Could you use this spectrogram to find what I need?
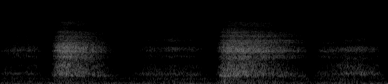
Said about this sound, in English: why are you breathing? You're a robot.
